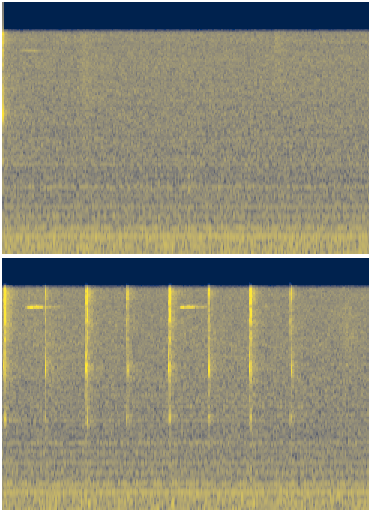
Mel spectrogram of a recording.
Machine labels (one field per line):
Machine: valve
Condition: normal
